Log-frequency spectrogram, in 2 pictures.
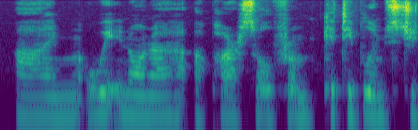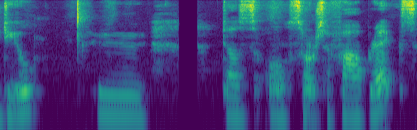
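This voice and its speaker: With a Scottish accent, a woman speaks. Her pitch is fairly low. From east coast of Scotland. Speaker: cross-stitch vlogger. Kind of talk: casual vlog chat. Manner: chatty, animated.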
